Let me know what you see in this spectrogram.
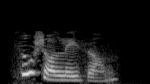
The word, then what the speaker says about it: socialism: 我们中国是社会主义国家，这个社会主义就是 socialism. Socialism. S-O-C-I-A-L-I-S-M 后缀 I-S-M 是一个名词后缀，读作 ism。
